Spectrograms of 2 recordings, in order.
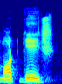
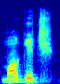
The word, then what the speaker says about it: mortgage: that also it's not mott gage t is silent mortgage so rhetoric rhetoric you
